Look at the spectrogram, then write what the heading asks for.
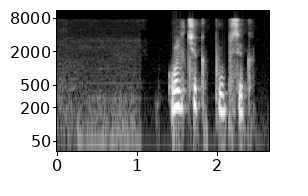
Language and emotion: Russian, neutral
